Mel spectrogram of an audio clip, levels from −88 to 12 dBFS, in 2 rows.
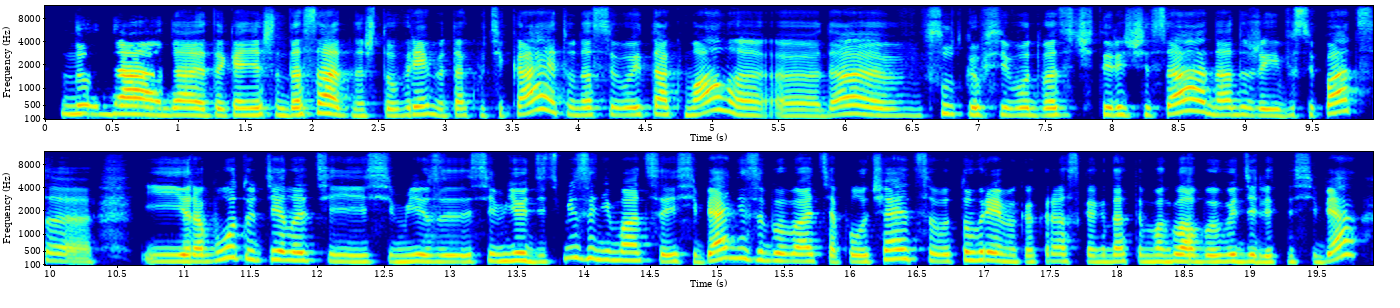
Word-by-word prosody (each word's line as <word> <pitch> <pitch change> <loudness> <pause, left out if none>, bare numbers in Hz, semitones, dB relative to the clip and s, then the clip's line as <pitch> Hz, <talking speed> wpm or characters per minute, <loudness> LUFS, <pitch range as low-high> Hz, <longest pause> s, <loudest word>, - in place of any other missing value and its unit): Ну 245 +1 +2
да, 235 -1 +8
да, 205 0 +3
это, 195 0 0
конечно, 205 +1 0
досадно, 215 -2 +5
что 185 +1 -5
время 220 0 0
так 200 +1 -5
утекает, 235 - 0
у - - -4
нас 210 +1 -3
его 210 -1 -2
и 215 - +2
так 220 0 0
мало. 215 - +1 0.4
Э, - - -4
да, 205 -1 +1
в - - -22
сутках 235 -4 -3
всего 210 -1 -2
24 210 +2 -2
часа, 245 +10 +2
надо 215 -1 -1
же 195 -1 0
и 190 - -1
высыпаться, 215 - -2 0.3
и 195 0 -2
работу 255 +9 0
делать, 230 -2 0
и 190 -1 -4
семьёй 190 +1 -3
з 190 0 -3
семьей, 210 +2 +1
детьми 190 +11 -7
заниматься, 235 -6 -2
и 195 - 0
себя 205 +7 +2
не 295 -1 -4
забывать. 210 -4 -1
А 185 - -2
получается, 220 +6 -2
вот 200 0 -6
то 240 - +2
время 225 -5 +2
как 180 +1 -8
раз, 205 0 -6
когда 185 +1 -3
ты 195 -1 -10
могла 190 +1 +2
бы 185 0 -1
выделить 190 -2 -1
на 185 - -8
себя, 190 - -1
210 Hz, 165 wpm, -23 LUFS, 195-235 Hz, 0.4 s, да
